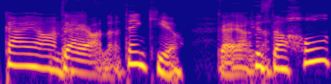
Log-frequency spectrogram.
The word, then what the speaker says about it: Guyana: Is it pronounced Guyana? Guyana. Thank you. Because the whole time I was studying, I was like, I feel like it's Guyana, but anyway. Mhm. It's Guyana.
